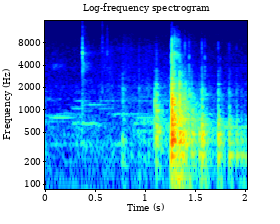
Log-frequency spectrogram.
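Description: A sharp click of a folding knife's blade snapping shut, then about a second later a louder knock as the closed knife is set down on the table, followed by a few smaller handling knocks.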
